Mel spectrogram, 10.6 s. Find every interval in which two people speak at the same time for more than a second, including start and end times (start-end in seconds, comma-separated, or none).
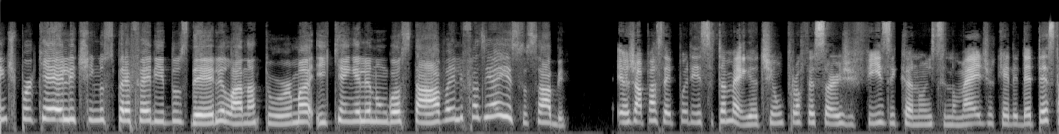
none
